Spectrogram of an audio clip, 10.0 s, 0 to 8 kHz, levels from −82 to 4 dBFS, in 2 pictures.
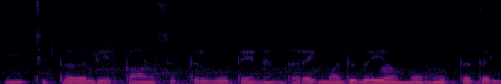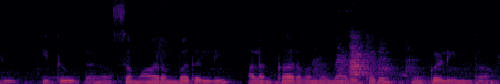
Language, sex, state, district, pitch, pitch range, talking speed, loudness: Kannada, female, Karnataka, Chamarajanagar, 180 Hz, 175-195 Hz, 65 wpm, -48 LUFS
